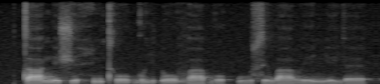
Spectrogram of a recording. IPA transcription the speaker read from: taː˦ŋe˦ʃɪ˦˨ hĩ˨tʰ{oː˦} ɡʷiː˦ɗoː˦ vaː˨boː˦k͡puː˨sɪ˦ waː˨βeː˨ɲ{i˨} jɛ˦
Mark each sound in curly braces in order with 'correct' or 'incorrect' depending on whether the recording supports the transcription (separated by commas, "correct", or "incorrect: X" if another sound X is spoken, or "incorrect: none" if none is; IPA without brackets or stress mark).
correct, incorrect: e˨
